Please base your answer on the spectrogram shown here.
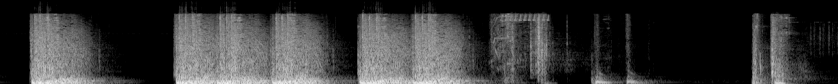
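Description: Gunfire in the RoboCop: Rogue City game, with several loud, close bursts of heavy automatic fire separated by short silences, followed by a few shorter isolated shots and impacts.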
